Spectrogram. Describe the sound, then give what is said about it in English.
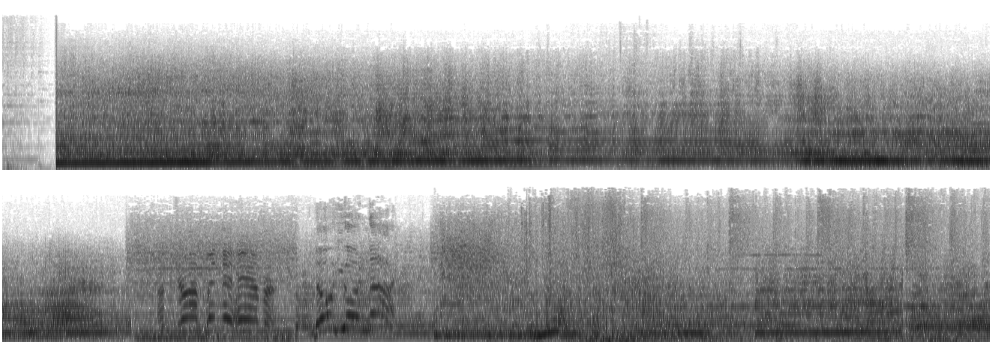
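A stock race car's engine roars loudly and steadily on the track at Wilkesboro during an opening test run, then revs climb in rising, straining bursts as the driver floors it and accelerates hard. “And he's just testing out the car to show if he's got the guts.”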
